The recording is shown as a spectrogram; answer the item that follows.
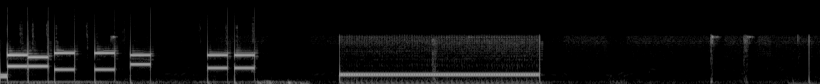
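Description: Touch-tone telephone keypad beeps as a number is dialed: a quick run of short two-tone beeps, a brief pause, then a long steady tone lasting about two seconds, with faint clicks afterward.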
